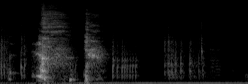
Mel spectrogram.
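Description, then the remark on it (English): A person coughs after a bike ride: two hard, raspy bursts in quick succession, followed by softer breathy throat-clearing sounds. No speech. “Sorry, I'm coughing a lot because I went on a bike ride.”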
